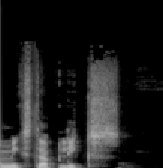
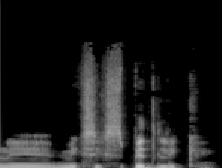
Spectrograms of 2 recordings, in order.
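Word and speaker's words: Mxyzptlk: Cuando yo era joven decía Mixtaplix. Y después supe que no era así porque vi varios comentarios que hacían rimas y cosas por el estilo con Mixxpitlick, que es la forma en la que lo digo actualmente.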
